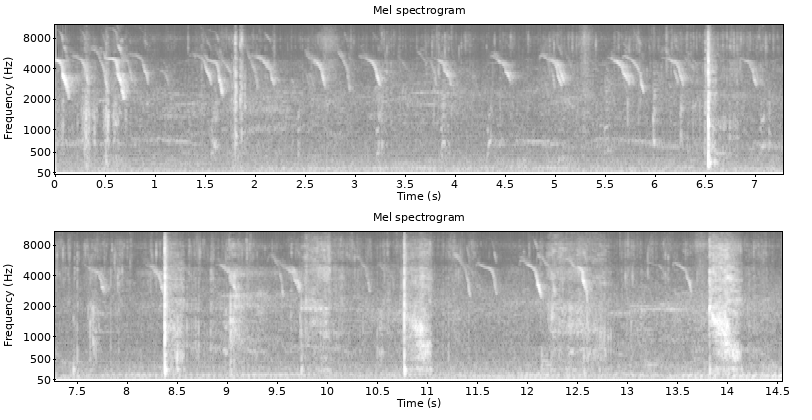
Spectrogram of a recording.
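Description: Birds chirping over and over, about two short falling chirps a second. A metal spoon clinks sharply against the steel pan twice midway, while the biryani is stirred.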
